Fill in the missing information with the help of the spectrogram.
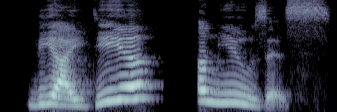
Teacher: a plus juncture is placed between the adjoining vowels e from the word the and i from idea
